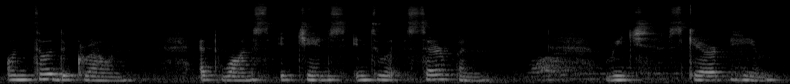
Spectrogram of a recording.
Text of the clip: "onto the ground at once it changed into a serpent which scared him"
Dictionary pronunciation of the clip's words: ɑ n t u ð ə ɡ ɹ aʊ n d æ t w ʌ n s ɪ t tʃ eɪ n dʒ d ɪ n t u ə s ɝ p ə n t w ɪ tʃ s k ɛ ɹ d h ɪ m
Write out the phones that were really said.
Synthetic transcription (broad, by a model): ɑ n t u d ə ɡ ɹ aʊ n æ t w ʌ n s ɪ t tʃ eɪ n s ɪ n t u ə s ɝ p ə n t w ɪ tʃ s k ɛ ɹ d h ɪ m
